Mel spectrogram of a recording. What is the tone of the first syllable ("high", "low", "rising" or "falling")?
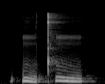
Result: low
